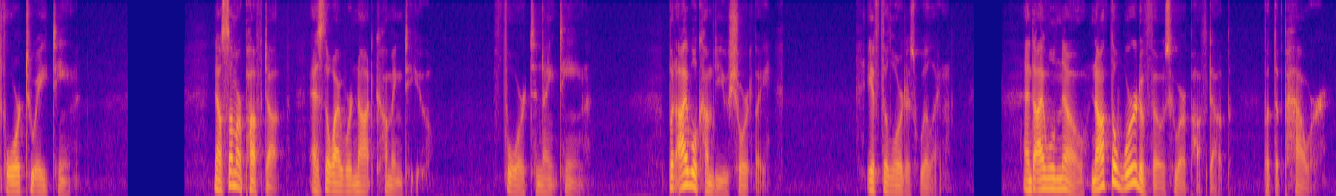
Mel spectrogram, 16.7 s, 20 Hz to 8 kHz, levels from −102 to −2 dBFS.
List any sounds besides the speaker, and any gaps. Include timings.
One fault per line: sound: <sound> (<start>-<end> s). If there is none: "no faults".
no faults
